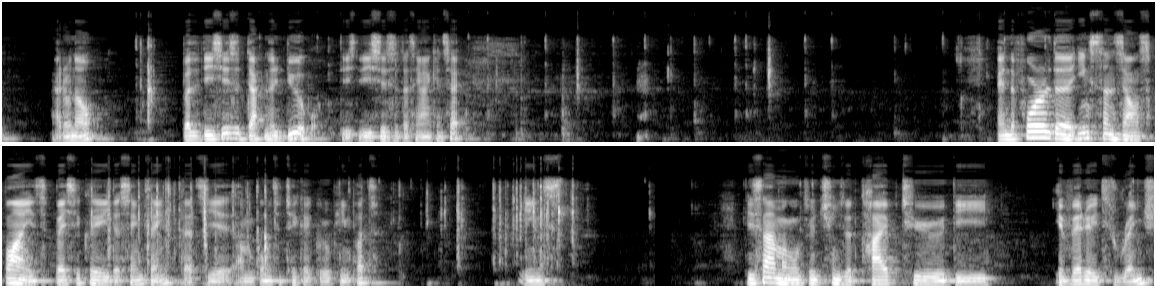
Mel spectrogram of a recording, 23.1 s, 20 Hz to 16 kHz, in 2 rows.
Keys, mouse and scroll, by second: 3.3-4.9 middle drag, 4.9 click, 5.8 x, 6.2 click, 6.7-7.4 middle drag, 7.4 click, 7.7 x, 8.0 click, 8.5 scroll down 1, 8.8 scroll up 1, 9.0-10.0 middle drag, 10.0 click, 10.7-12.4 middle drag, 12.4 ctrl+a, 15.2 middle click, 16.0 ctrl+a, 19.7 click, 20.5-22.5 drag, 22.5-23.0 middle drag.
